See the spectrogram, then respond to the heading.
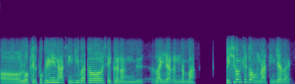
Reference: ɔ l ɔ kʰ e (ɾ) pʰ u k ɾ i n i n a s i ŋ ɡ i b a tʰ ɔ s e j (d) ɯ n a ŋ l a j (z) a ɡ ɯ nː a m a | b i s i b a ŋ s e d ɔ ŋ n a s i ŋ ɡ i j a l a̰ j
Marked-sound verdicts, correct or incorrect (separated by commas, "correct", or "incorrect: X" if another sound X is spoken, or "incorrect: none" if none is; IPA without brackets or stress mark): incorrect: l, incorrect: ɡ, correct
